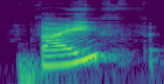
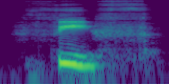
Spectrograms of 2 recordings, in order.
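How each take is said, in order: First: THIEF mispronounced "thife", rhyming with life; long I. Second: THIEF said "theef", with an "ee" vowel; long E. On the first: Teacher testing if it is a word, THIEF said as "thife". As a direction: say THIEF with an "eye" vowel, questioning rise. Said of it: "do it with a long I sound". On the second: Teacher trying the long E first, THIEF said as "theef". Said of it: "I wanna try the long E sound". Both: Shown as a demonstration.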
